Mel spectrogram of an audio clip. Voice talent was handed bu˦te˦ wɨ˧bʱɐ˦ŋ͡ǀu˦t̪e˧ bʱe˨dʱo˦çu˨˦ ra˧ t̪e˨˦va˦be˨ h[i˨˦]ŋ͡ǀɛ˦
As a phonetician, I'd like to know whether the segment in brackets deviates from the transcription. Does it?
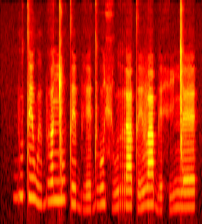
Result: no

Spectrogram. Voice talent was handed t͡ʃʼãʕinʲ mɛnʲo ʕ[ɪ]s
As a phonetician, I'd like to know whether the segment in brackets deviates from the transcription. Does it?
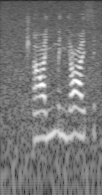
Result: no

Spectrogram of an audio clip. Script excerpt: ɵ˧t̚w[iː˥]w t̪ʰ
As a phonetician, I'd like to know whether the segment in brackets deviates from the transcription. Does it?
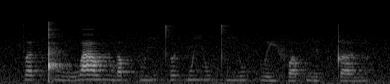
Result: yes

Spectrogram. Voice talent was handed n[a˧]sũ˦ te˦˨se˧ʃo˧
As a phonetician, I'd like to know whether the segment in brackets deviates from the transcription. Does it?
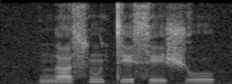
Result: no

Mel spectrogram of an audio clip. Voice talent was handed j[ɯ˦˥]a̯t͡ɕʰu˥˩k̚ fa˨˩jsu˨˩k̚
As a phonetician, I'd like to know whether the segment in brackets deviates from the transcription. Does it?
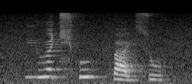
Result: yes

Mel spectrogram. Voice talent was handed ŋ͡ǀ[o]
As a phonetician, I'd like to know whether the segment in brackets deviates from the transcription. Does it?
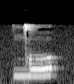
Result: yes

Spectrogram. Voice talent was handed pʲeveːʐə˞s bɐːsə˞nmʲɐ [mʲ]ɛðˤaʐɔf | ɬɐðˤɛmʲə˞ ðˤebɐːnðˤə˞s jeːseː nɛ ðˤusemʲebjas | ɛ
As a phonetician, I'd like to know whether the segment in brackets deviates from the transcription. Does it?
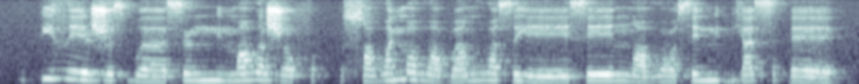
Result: yes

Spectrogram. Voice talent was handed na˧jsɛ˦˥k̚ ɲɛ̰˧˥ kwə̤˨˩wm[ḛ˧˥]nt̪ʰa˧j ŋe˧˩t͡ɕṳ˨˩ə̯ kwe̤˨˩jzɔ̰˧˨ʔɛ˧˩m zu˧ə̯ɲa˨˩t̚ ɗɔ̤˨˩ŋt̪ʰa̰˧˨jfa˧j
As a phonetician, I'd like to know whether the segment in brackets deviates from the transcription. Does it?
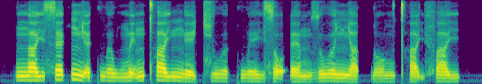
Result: no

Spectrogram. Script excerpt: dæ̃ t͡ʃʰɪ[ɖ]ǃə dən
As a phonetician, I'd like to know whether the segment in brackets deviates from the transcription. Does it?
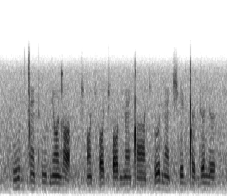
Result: no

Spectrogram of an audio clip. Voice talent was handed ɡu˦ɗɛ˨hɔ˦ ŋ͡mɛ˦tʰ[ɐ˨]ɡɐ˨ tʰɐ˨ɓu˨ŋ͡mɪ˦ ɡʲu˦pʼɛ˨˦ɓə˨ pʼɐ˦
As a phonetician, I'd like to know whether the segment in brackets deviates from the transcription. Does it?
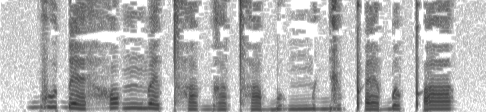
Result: no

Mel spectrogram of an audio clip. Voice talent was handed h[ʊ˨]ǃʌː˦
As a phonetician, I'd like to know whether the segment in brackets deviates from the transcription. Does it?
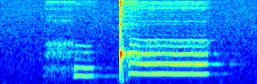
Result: no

